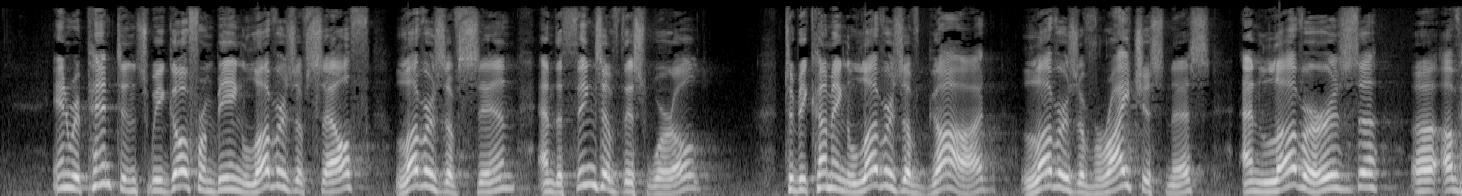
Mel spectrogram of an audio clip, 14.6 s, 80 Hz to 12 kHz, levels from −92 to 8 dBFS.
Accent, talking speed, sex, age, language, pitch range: American, 120 wpm, male, 60-79, English, 150-230 Hz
